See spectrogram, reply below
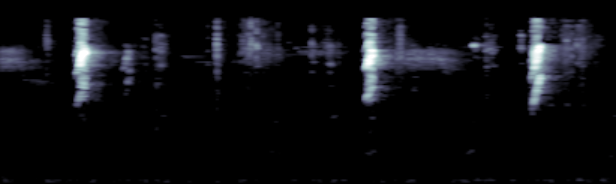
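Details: European goldfinch chirping: three sharp, high, clipped chips spaced one to two seconds apart over a steady low background hum.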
